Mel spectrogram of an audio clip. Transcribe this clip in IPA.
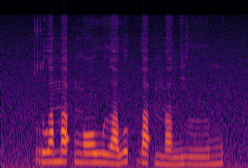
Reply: p r u˦˥ a̯ m a˥˩ ʔ ŋ ɔː˦˥ w ɯ˨˩ a̯ w o˥˩ k̚ w a˦˥ ʔ m a˩˦ n j ɯː˩˦ m

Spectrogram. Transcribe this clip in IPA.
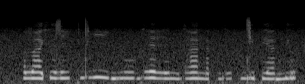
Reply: v a xʲ o z iː k dʱ iː ɡ ŋ uː ɡʱ ɛ ɦ ɪː ŋ ɡʱ a ŋ a k ɡʱ u k dʲ ɘ pʲ aː ɡ mʲ u

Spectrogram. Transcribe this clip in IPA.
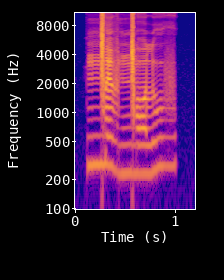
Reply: ŋ͡ǀ ɛ˦˨ v ŋ͡ǀ ɔ˨ l u˧ v

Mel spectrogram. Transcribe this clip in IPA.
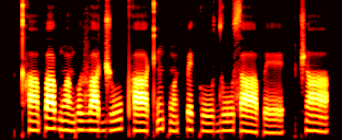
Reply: kʰ ã˨ p a˦ ɡʷ ã˨ ɡʷ i˨ v a˨ d͡ʒ uː˨˦ pʰ aː˨ kʼ ĩ˦ kʷ ã˨ k͡p e˦ k uː˨ d uː˦ s aː˦˨ p e˨ | t͡ʃ ã˨

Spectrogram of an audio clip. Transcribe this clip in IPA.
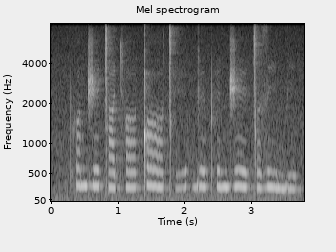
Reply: pʰ ʌ n d͡ʒ e ǀ a cʰ ʌː ǃ ʌː ǀʰ e̤ | ɡ ɪː pʰ ɪ n d͡ʒ ɪː ǀ ə z i m b i

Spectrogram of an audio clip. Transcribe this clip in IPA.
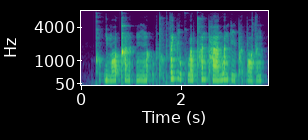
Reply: kʰ ʊ˨ k̚ e˨˩ j m ɔː˨˥ t̚ kʰ ɐ˨˩ n | m ɪ˨ ŋ m ɐ˧ k̚ p ʊ˨ k̚ t̪ʰ ʊ˧ k̚ t͡s ɐ˥ j p iː˨˩ w kʷʰ aː˨˥ w t̪ʰ ɐ˧ n pʰ aː˨˥ n w ɐ˧ n k iː˨˩ pʰ ɐ˨ k̚ p ɔː˨˩ t͡s ɐ˧ ŋ

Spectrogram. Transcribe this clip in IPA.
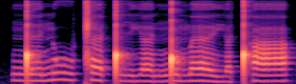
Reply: ŋ͡ǃ e n uː ǁ ɛ ǃ iː j ɛː n ŋ͡ǃ ʊ m ɛː j ɛ ǃʰ aː

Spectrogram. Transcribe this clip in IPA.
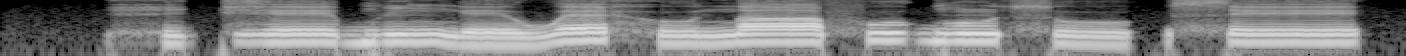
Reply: h i˧ k ɣ eː˦ b ĩ˦ ŋ eː˨ w ɛ˦ h u˨ n aː˧ f u˦ ɡʷ ũ˧ s u˨ | s eː˧

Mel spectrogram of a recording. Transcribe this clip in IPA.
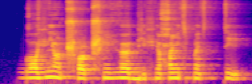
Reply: ɡ ɔ vʲ ɔ̃ ʈ͡ʂʰ ɔ ʈ͡ʂʰ ĩ ɦ œ bʲ œ fʲ ɛ̃ ħ ĩ s p ɛ̃ s tː i

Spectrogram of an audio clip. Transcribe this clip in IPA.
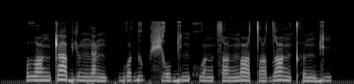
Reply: ðˤ ʌ ŋ ʈ a b j ø ŋ ɾ a ŋ e kʷ ɡʷ a ɡ ə kʷ ɕ o ɡ i ŋ xʷ a ŋ sˤ ɜ ŋ o tˤ ɜ dˤ ɜ ŋ t̪ʰ ə ŋ ɡ i

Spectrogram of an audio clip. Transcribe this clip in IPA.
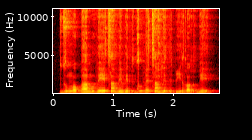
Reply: d u˨ ŋ ɔ˨ b a˨ m u˨ β eː˦ t͡s ã˨ m e˦ β ɪ˨ r ɡ uː˨ β ɛ˨ t͡s ã˦ v ɪ˨ r p i˦ r ɔ˨ r ɡ͡b e˨

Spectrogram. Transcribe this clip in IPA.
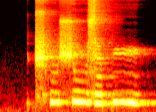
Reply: ʈ͡ʂʰ u ʃ u z ə p y

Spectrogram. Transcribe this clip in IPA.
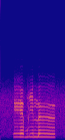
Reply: ɣ e b i n ɾ ɨ

